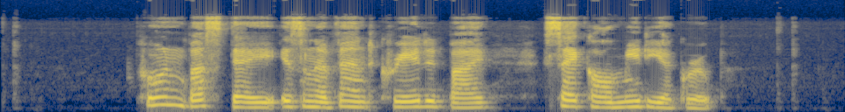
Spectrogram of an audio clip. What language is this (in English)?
English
